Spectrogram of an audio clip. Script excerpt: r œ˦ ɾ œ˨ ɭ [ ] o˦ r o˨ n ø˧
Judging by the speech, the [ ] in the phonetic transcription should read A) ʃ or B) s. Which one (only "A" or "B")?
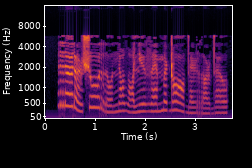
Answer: A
